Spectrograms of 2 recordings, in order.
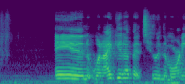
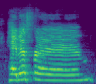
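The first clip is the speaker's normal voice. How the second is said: loud, high, drawn-out hey best friend; hollered greeting; 8 semitones higher, 8 dB louder, much slower than usual. Retold or imitated. Greeting her best friend whenever they meet, joyful holler. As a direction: holler it across the room like a happy reunion. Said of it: "we always holler".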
